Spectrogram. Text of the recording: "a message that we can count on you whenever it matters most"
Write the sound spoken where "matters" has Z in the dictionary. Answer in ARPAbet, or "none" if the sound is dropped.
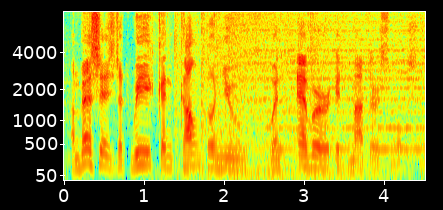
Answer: S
